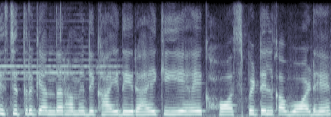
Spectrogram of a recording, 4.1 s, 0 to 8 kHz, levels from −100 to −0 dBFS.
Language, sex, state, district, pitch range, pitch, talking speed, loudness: Hindi, female, Chandigarh, Chandigarh, 215-235 Hz, 225 Hz, 215 wpm, -13 LUFS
